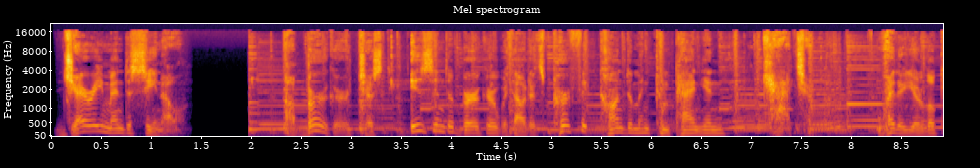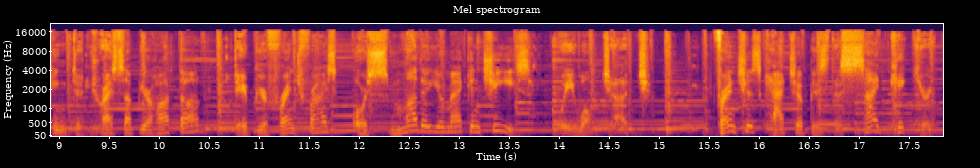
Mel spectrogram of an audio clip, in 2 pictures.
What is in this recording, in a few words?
Commercial Demo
